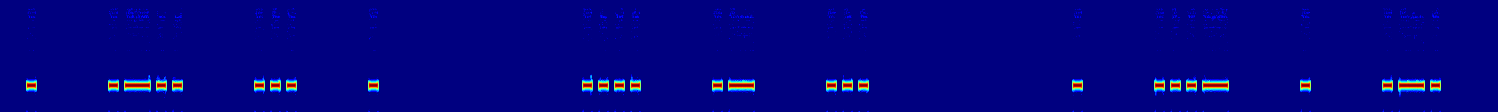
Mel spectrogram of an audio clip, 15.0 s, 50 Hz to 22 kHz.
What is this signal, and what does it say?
Morse code, heard as a keyed tone, about 15 wpm, spaced as for 8 wpm, 1000 Hz. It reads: ELSE HAS EVER
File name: 8wpm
